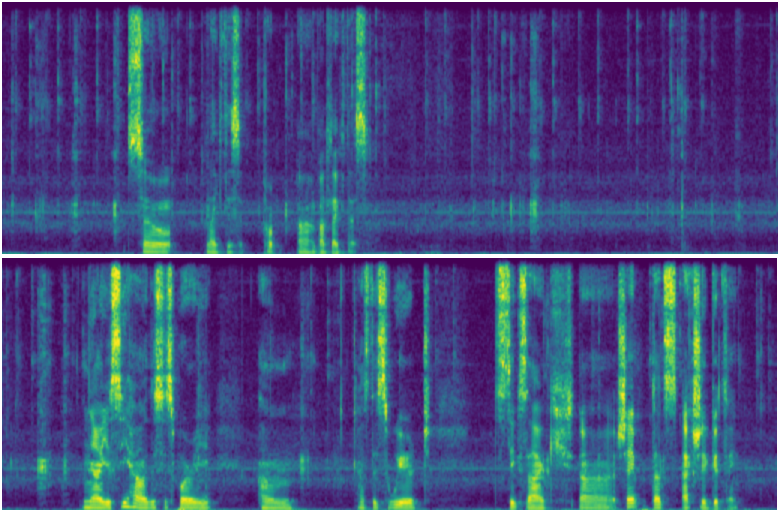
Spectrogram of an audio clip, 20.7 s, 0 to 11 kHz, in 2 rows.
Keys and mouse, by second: 0.0 Tab, 0.0 g, 0.8 middle click, 3.2 middle click, 3.5 Tab, 5.5 -, 5.7 middle click, 6.0 middle click, 8.3 g, 9.4 g, 10.5 Tab, 13.7 middle click, 19.5 Tab, 19.9-20.6 drag.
